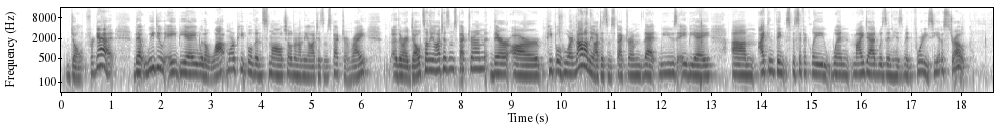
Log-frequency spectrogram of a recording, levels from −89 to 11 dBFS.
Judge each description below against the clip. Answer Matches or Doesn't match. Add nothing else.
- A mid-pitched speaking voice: Matches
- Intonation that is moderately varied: Matches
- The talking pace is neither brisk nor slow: Matches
